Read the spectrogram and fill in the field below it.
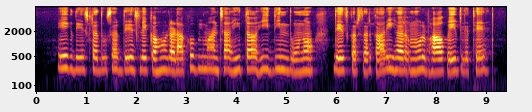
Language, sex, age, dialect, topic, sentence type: Chhattisgarhi, female, 41-45, Northern/Bhandar, banking, statement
